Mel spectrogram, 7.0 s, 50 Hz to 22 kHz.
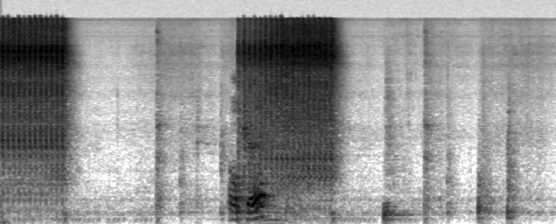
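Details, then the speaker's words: Radial shockwave (Gymna Shockmaster 300, 2 bar, 200 shocks per spot at 10 Hz, 15 mm convex head, ultrasound gel) firing on trigger points in biceps femoris, outer right thigh: rapid rattling bursts of sharp pneumatic clicks, stopping and starting, moved across multiple angles. "it's a bit of a big move to go across the thigh with the shock wave running so we'll come across here multiple angles until you ease off the trigger points"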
